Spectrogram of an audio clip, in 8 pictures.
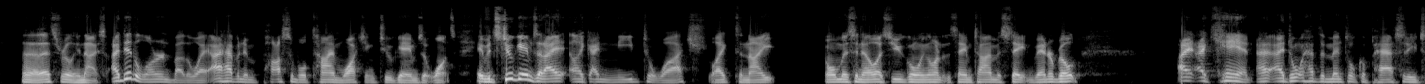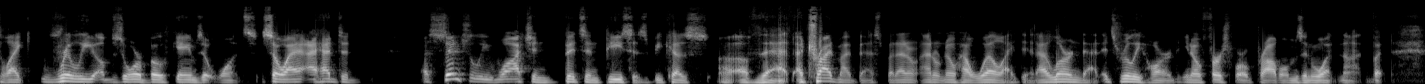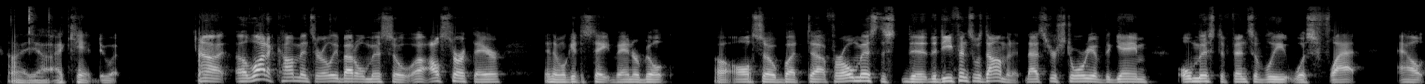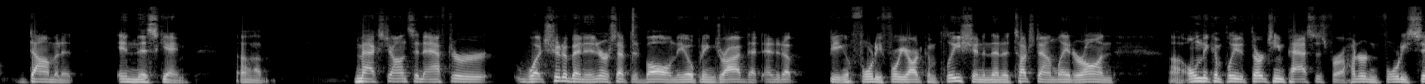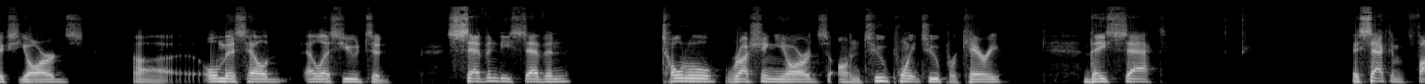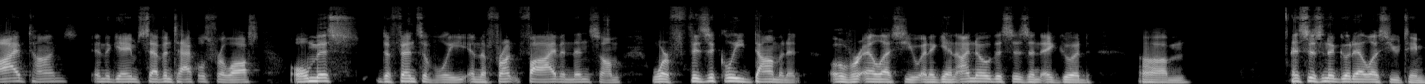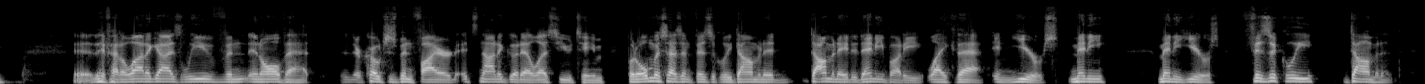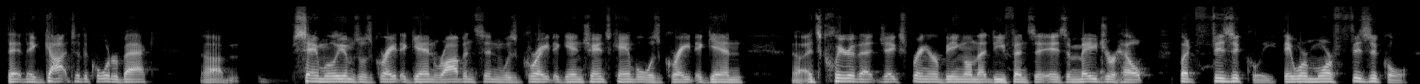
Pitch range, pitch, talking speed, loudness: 110-130 Hz, 120 Hz, 180 wpm, -21 LUFS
